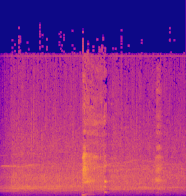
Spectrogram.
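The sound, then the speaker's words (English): Thunderous applause from a crowd welcoming an artist, a dense, steady wash of clapping that fills the whole stretch, with a couple of brief shouts or whistles rising out of it midway. “Thunderous applause.”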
